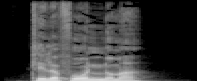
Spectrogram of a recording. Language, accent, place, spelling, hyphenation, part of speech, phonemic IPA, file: German, Germany, Berlin, Telefonnummer, Te‧le‧fon‧num‧mer, noun, /teleˈfoːnnʊmɐ/, De-Telefonnummer.ogg
- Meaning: telephone number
